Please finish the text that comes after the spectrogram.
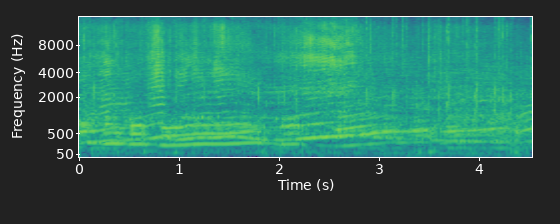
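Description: A car doing donuts at the Santa Pod Bug Jam 2022 drag-strip show, engine revving hard with rising and falling pitch and tyres squealing continuously, loud and close, with no talk.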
